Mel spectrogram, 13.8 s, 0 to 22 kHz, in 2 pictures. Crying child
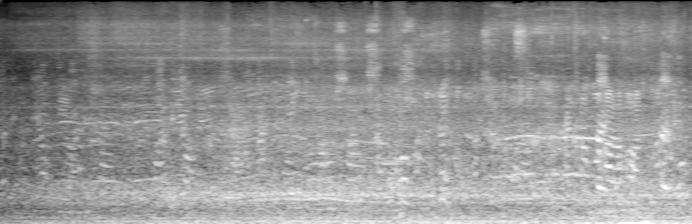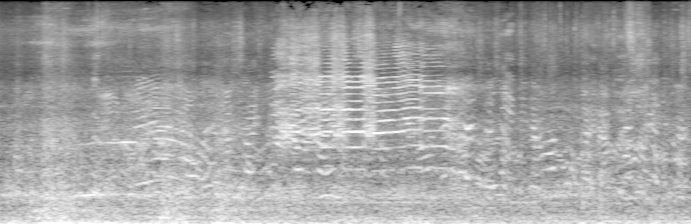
9.5 11.9

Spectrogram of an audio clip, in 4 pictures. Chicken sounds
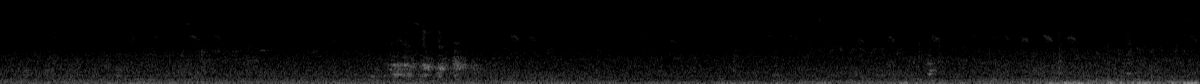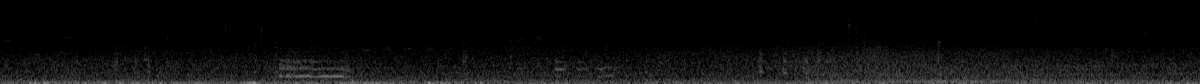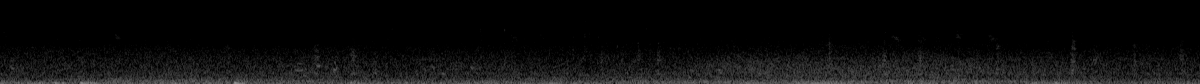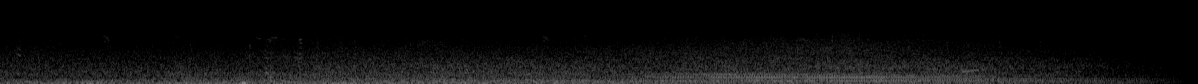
3.8 5.0

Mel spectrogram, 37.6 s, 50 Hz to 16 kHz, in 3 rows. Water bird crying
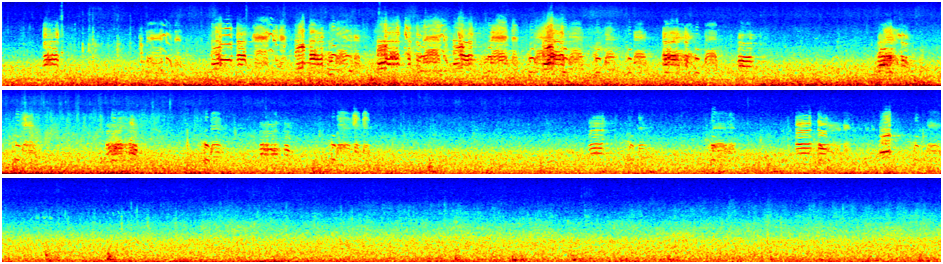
0.5 0.9, 1.8 10.2, 11.6 13.1, 13.9 14.5, 15.2 17.6, 20.3 21.2, 21.9 22.4, 23.0 25.8

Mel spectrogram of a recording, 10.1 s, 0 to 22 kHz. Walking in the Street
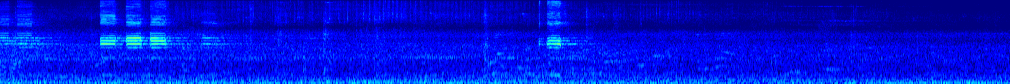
0.0 5.4

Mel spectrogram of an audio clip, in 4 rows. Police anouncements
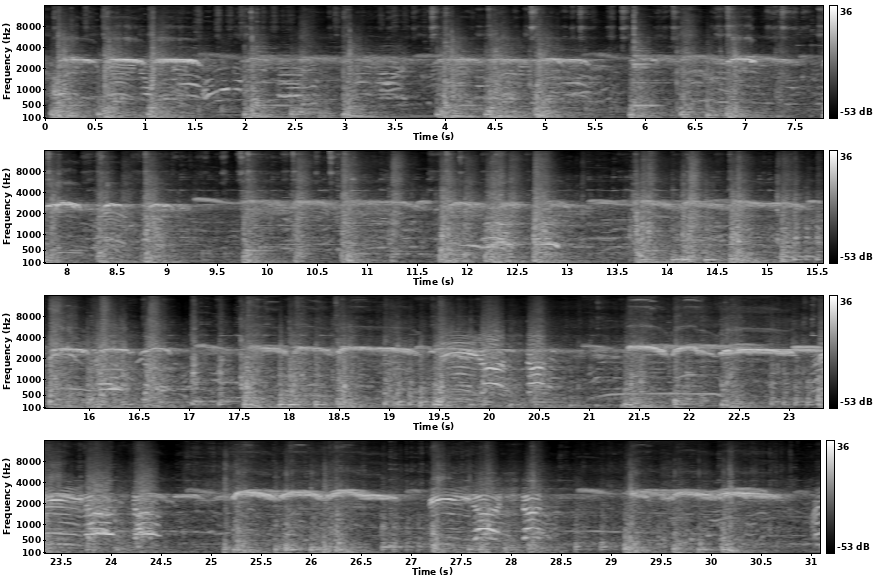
0.0 13.6

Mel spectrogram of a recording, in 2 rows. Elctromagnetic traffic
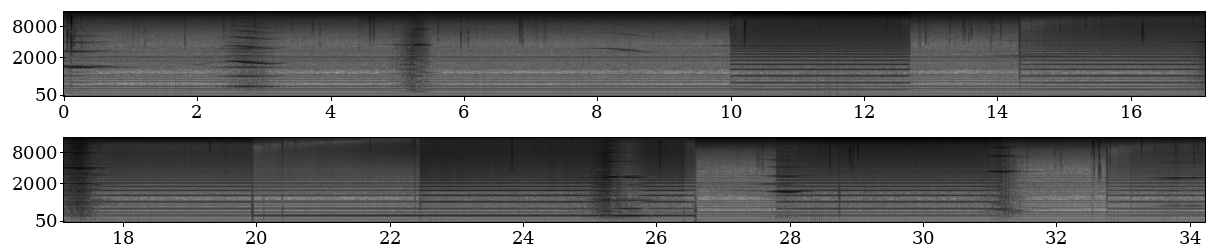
22.5 26.6

